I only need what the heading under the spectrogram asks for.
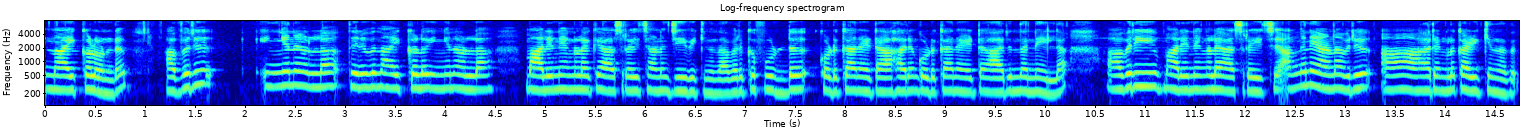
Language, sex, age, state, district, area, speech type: Malayalam, female, 18-30, Kerala, Thiruvananthapuram, rural, spontaneous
